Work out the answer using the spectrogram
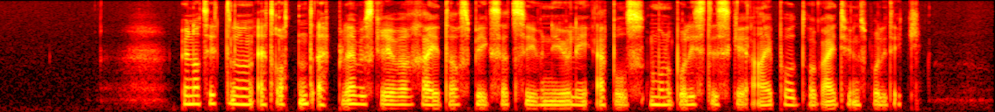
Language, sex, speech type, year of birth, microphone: Norwegian, female, read, 1987, Shure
